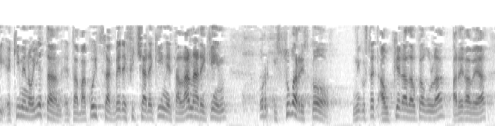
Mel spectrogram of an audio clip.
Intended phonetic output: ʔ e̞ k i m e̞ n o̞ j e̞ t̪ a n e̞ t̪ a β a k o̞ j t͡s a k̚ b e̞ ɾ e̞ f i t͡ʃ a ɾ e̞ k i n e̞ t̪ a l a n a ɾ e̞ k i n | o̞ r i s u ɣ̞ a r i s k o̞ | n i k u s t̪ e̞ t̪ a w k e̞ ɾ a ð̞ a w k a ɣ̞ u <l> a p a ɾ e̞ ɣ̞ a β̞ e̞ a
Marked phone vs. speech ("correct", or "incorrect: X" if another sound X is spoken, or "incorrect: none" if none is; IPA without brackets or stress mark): correct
